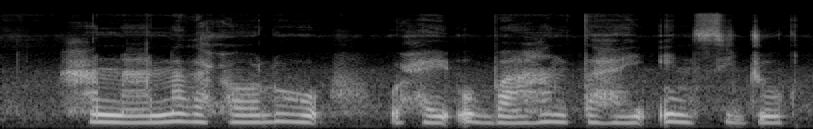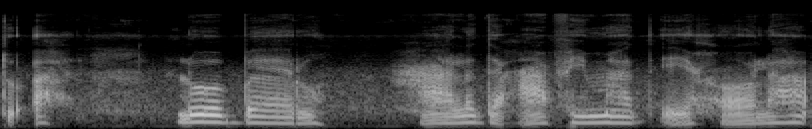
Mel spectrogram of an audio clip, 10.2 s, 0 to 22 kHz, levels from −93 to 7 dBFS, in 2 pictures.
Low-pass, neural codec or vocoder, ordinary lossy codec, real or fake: 14.4 kHz; none; none; real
